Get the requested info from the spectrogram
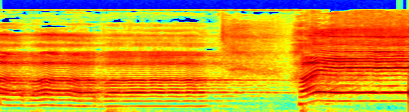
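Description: Male voice chanting a noha, an Urdu mourning lament, in long drawn-out held notes. The sound thins and fades about two seconds in, then a new note starts suddenly near three seconds and is held steady.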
